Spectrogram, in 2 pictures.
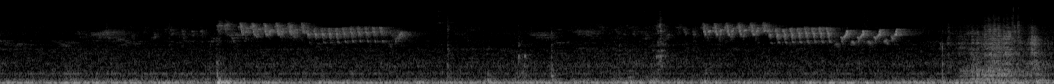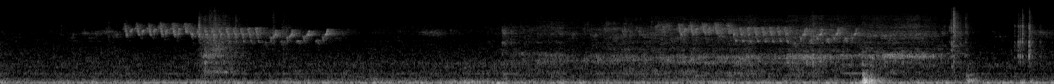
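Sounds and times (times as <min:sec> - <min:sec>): songbird trilling: 0:00.1 - 0:04.1, 0:05.3 - 0:09.2, 0:11.2 - 0:14.0, 0:15.7 - 0:20.0.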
